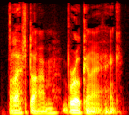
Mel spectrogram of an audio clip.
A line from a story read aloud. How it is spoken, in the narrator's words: he said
